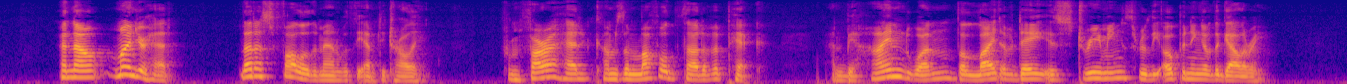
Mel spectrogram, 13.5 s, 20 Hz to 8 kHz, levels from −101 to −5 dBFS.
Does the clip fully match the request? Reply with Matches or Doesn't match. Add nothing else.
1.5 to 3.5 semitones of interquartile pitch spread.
Doesn't match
